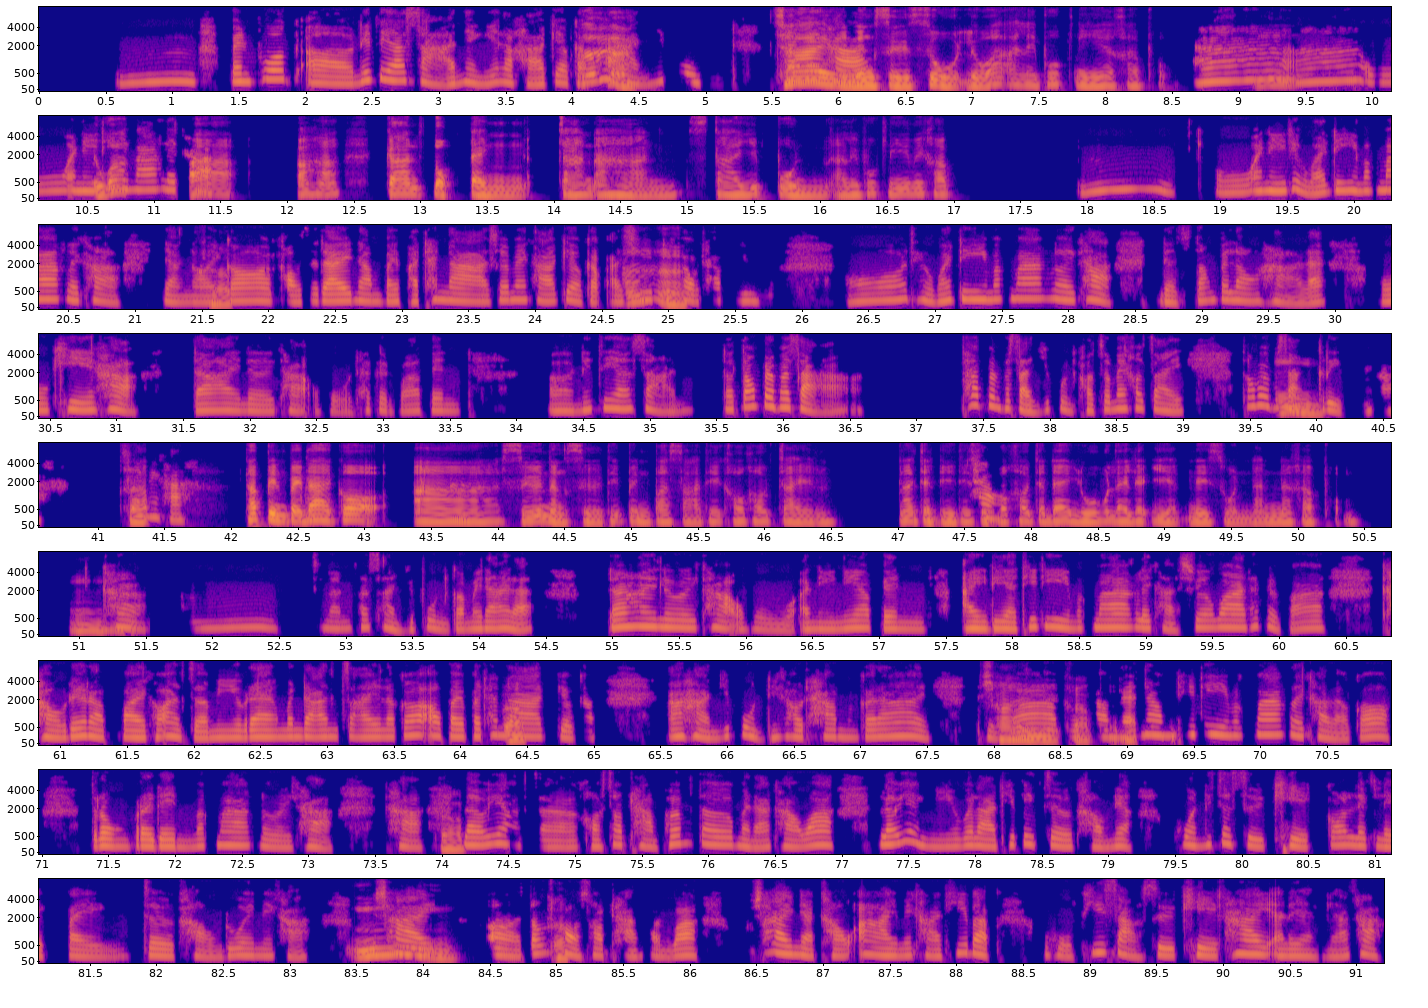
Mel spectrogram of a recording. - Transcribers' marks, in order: joyful: "อา"; tapping
- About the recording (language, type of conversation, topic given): Thai, advice, จะเลือกของขวัญให้ถูกใจคนที่ไม่แน่ใจว่าเขาชอบอะไรได้อย่างไร?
